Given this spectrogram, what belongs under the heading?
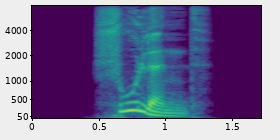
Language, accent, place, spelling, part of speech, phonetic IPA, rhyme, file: German, Germany, Berlin, schulend, verb, [ˈʃuːlənt], -uːlənt, De-schulend.ogg
- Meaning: present participle of schulen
